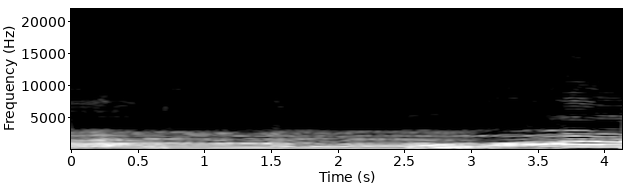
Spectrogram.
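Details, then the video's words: Two pet Siberian Huskies howling together in a low-voiced duet, one wearing a cone after minor surgery; long, steady, richly harmonic low howls with gentle pitch steps, sliding upward near the end, heard indoors. "Husky singing a duet in baritone"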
